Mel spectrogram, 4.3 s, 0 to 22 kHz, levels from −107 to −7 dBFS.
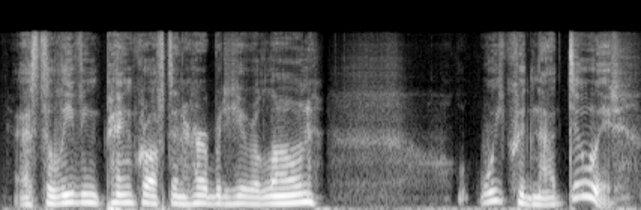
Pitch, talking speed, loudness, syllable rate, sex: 145 Hz, 180 wpm, -16 LUFS, 6.4 syllables/s, male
